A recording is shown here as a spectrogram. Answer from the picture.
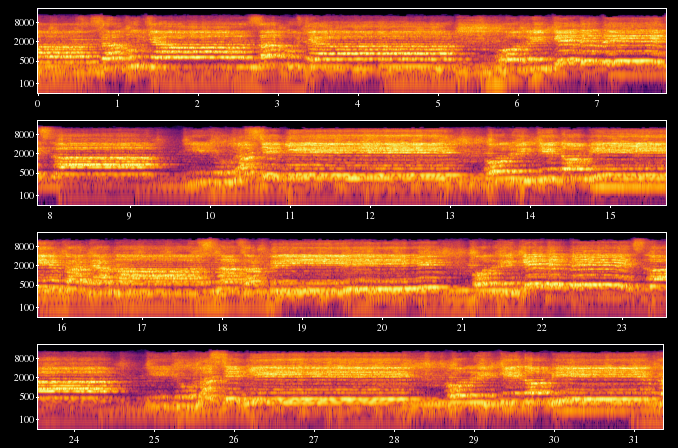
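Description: A Ukrainian women's folk choir singing a song in long held notes, phrase after phrase with short breaks for breath.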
